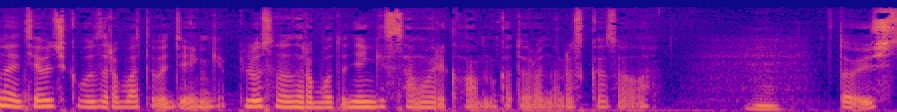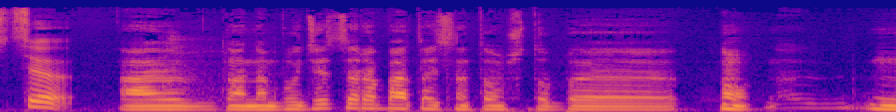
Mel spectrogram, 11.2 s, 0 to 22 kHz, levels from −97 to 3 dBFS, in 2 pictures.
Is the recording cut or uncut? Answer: uncut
